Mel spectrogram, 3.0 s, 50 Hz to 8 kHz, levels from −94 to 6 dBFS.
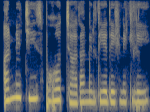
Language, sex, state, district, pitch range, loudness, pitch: Hindi, female, Uttar Pradesh, Gorakhpur, 235-275 Hz, -17 LUFS, 245 Hz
